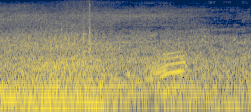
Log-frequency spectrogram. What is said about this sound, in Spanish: Ah, hay tráfico acá, hoy día.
